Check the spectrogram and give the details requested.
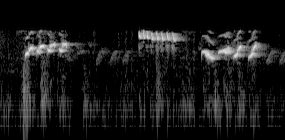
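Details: Characterful white-rumped shama song used to coax caged birds into singing. Three separate bursts: a warbled twittering phrase, a rapid high buzzy trill, then another warbling whistled phrase, with silence between.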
